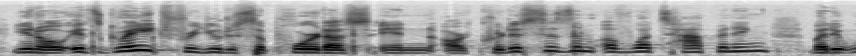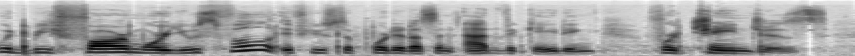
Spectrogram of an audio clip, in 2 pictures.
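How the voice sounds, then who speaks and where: A woman's voice: fairly low pitch, animated, normal speed, hardly any pauses. A woman from Egypt speaking on a panel, candid and wry, with many restarts and fillers. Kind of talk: panel discussion.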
